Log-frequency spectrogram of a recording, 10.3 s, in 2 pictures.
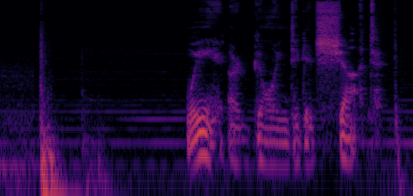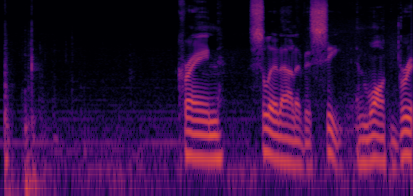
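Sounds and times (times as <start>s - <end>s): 
car rear door opening: 0.5s - 1.0s, 5.2s - 6.0s
speech: 2.4s - 5.0s, 7.5s - 10.3s.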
